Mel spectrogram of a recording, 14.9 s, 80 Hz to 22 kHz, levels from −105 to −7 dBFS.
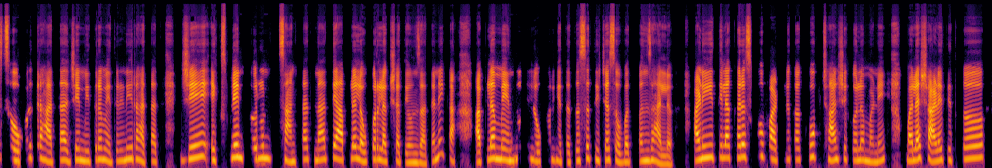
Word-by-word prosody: सोबत 245 +4 -1
राहतात 220 0 +1
जे 230 +3 +1
मी 220 - -2
मित्र-मैत्रिणी 215 +1 -3
राहतात. 205 -3 -3 0.4
जे 250 +3 +6 0.2
एक्सप्लेन 265 +5 +4
करून 255 +1 -1 0.2
सांगतात 195 +5 -1
ना 225 +1 0
ते - - +5
आपलं 240 +2 +4
लवकर 210 +2 +1
लक्षात 200 -3 +1
येऊन 180 0 -4
जातं 175 +6 -4
नाही 320 - -3
का. - - +1 0.4
आपला 230 +7 +5
मेंदू 235 0 +1
ते 250 -3 -13
लवकर 220 +3 -10
घेतं 195 -3 -7
तसं 215 +5 +2
तिच्यासोबत 210 -4 -1
पण 205 +1 -3
झालं. 170 -9 -1 0.3
आणि 255 +5 +5
तिला 270 0 +4
खरंच 275 +1 +4
खूप 295 -1 -5
वाटलं 230 0 +1
का 230 - -1
खूप 285 +1 0
छान 220 -1 +3
शिकवलं 225 -2 -4
म्हणे. 195 +2 -4 0.4
मला 210 +2 +6
शाळेत 215 +2 +5
इतकं 245 +4 0
225 Hz, 165 wpm, -25 LUFS, 205-245 Hz, 0.4 s, जे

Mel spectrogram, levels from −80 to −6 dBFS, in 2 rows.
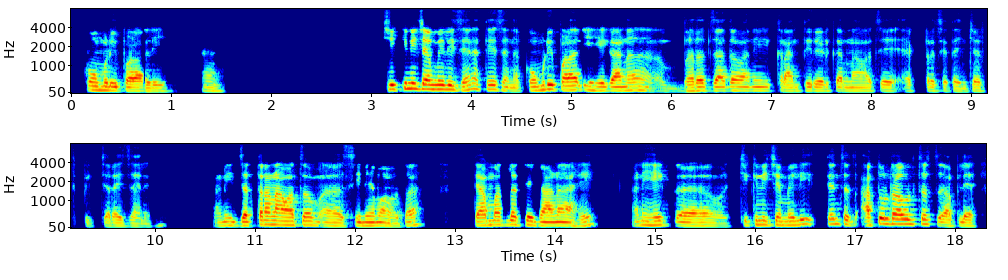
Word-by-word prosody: कोंबडी 135 -3 +2
पळाली. 105 -2 +2 0.4
हं. 110 -1 -9 1.6
चिकनी 185 +4 +4
चमेलीच 155 -4 +5
आहे 135 - +2
ना, 180 - -1
तेच 155 -2 0
आहे 120 - -3
ना. 105 - -5
कोंबडी 135 +6 +3
पळाली 140 0 +3
हे 125 - +3
गाणं 125 -3 0
भरत 110 +3 +2
जाधव 125 +1 +2
आणि 120 0 -3
क्रांती 105 +2 -4
रेडकर 115 0 -2
नावाचे 110 0 -4
अ‍ॅक्ट्रेस 105 +1 -9
आहेत - - -8
त्यांच्यावरती 100 0 -7
पिक्चराईज 105 0 -6
झालंय. 95 -3 -9 0.7
आणि 120 +3 -4
जत्रा 130 +4 +4
नावाचा 140 -1 +4 0.3
अ, - - 0
सिनेमा 115 0 +1
होता. 100 +7 -4 0.6
त्यामधलं 140 +3 +2
ते 140 - +6
गाणं 120 0 +4
आहे 110 +6 -4 0.4
आणि 135 0 -4
हे 135 - +2
एक 140 -2 -5
अ, 110 -3 0 0.2
चिकनी 140 +1 -3
चमेली, 135 +4 0 0.2
त्यांचंच 170 -6 -2
अतुल 135 +8 +3
राहुलचंच, 170 -1 +3
आपल्या 110 0 -2
125 Hz, 145 wpm, -23 LUFS, 110-140 Hz, 1.6 s, ते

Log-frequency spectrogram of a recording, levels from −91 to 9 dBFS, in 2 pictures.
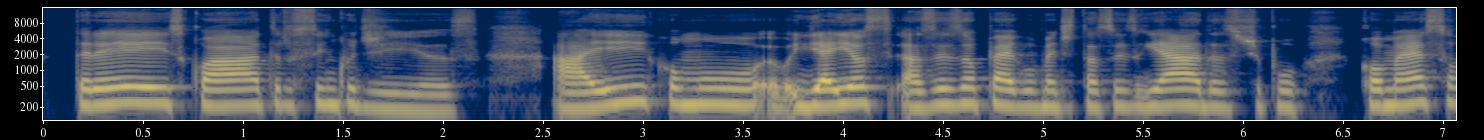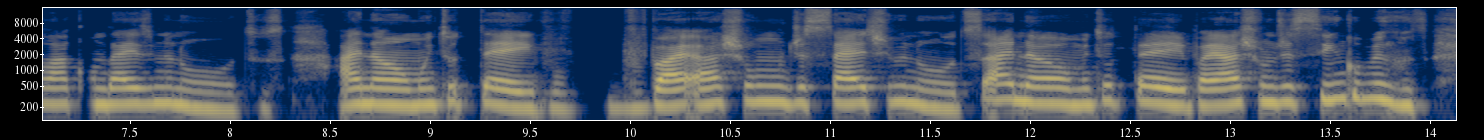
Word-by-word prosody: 3, 240 +1 +4
4, 220 -1 +2
5 225 +2 -5
dias. 180 -4 -8 0.3
Aí, 215 +7 +2
como 230 -2 0
eu - - -2
eu - - 0
e 210 +2 +5
aí 215 +2 +9
eu 240 0 +5
se 240 - -12
às 200 - 0
vezes 225 +1 -1
eu 235 - 0
pego 215 -3 +2
meditações 205 +1 -5
guiadas, 210 -2 +2
tipo, 205 -2 -9 0.3
começo 225 +3 +1
lá 230 0 -3
com 230 0 -10
10 230 0 -1
minutos. 195 -5 -7 0.3
"Ai 225 - +1
não, 225 -2 +1
muito 225 +3 -4
tempo", 200 -6 -2 0.2
v 195 0 -13
vai 215 +1 +4
acho 240 +2 -1
um 255 0 -2
de 240 0 -4
7 240 0 -1
minutos, 200 -7 -6
"Ai 275 - +1
não, 235 -3 +1
muito 225 +4 -4
tempo", 230 -3 0
aí 215 - +4
acho 230 +2 +1
um 250 - 0
de 250 0 -4
5 275 +5 -4
minutos. 245 -7 -2
225 Hz, 190 wpm, -20 LUFS, 210-240 Hz, 0.3 s, aí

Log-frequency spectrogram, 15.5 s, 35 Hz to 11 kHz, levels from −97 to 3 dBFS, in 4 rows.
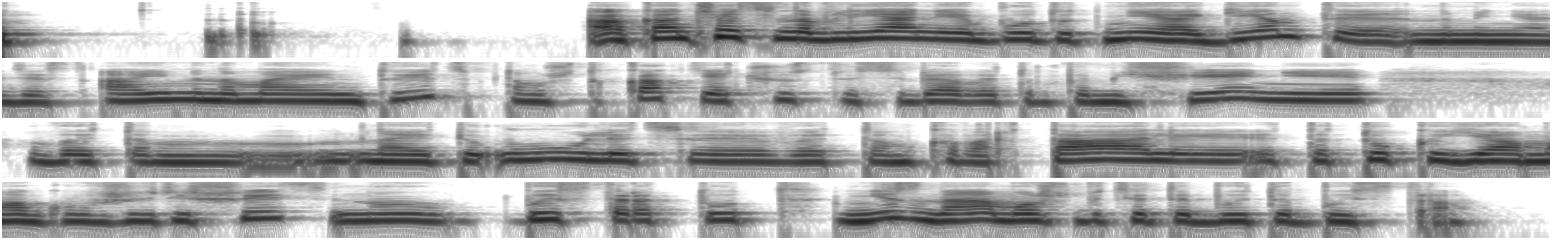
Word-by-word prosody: э, 200 +1 -3 1.3
окончательно 265 +3 +5
влияния 250 -1 +4
будут 225 0 -1
не 240 0 +4
агенты 225 - +2
на 200 0 +1
меня 195 -2 +2
здесь, 180 -1 -5
а 210 +1 -1
именно 225 -1 +3
моя 210 -1 0
интуиция, 240 +11 -3
потому 200 -2 -5
что 185 +3 -18
как 255 -1 -2
я 210 - 0
чувствую 215 -2 -10
себя 195 +2 -3
в - - -7
этом 185 -1 -8
помещении, 220 +4 -1 0.5
в 190 0 -2
этом, 185 0 -3
м, - - -2
на 200 -1 +2
этой 190 +1 -1
улице, 210 -3 0
в 185 - -6
этом 185 0 -3
квартале, 210 +2 +1
это 200 +1 -6
тока 225 +1 -1
я 210 +1 +4
могу 200 -1 +1
уже 195 +1 -2
решить. 260 +6 -3
Ну, 205 -1 -1
быстро 220 -1 0
тут 225 +1 -6
не 205 +4 +3
знаю, 225 -3 +3
может 210 -1 +1
быть, 200 +1 -5
это 205 -1 0
будет 200 +2 -1
и - - +1
быстро. 185 0 -6
210 Hz, 185 wpm, -23 LUFS, 195-225 Hz, 1.3 s, окончательно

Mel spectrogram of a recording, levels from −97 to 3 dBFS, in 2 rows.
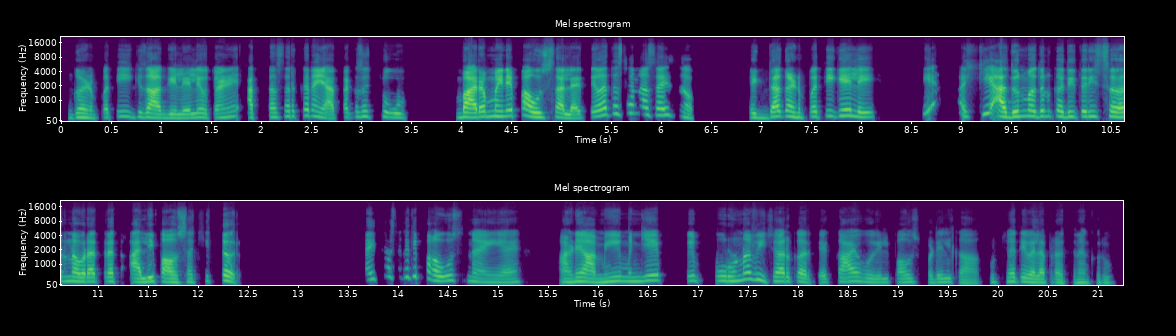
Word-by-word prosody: गणपती 200 +5 -3
जा 195 -3 +8
गेलेले 180 +2 +1
होते 185 -2 -3
आणि 205 +5 +1
आता 210 +1 -2
सारखं 250 +6 -5
नाही. 255 -5 +5
आता 210 - 0
कसं 230 +5 -8
चो 205 -5 -7 0.6
12 220 +1 +10
महिने 255 +2 +5
पाऊस 220 -7 +3
आला 185 -5 +5
आहे. 160 - +1
तेव्हा 265 +6 +3
तसं 370 +3 -6
नसायचं 300 - -1 0.6
एकदा 185 +5 +4
गणपती 235 +2 +1
गेले, 260 -5 +4
की 220 - -13 0.3
अशी 365 - -5
अधून-मधून 250 +2 +3
कधीतरी 240 0 0
सर 220 -1 +3
नवरात्रात 195 -1 +1 0.2
आली 175 +3 +1
पावसाची 170 +3 -1
तर. 235 - +3 1.3
नाहीतर 315 +9 -8
असं 390 -1 -18
कधी 430 +2 -7
पाऊस 240 +1 -2
नाही 170 -5 -6
आहे 155 +2 -8 0.5
आणि 175 +3 -1
आम्ही 180 +2 +1
म्हणजे 205 +4 -3 0.3
ते 230 - -4 0.2
पूर्ण 225 +3 -3
विचार 210 -7 -2
करते, 170 -5 -5
काय 190 +2 -2
होईल 165 -5 -8
पाऊस 165 +1 -8
पडेल 165 +2 -8
का? 135 -3 -9
कुठच्या 180 +3 -8
देवाला 165 -5 -2
प्रार्थना 145 0 -9
करू? 140 -1 -14
205 Hz, 150 wpm, -23 LUFS, 175-240 Hz, 1.3 s, 12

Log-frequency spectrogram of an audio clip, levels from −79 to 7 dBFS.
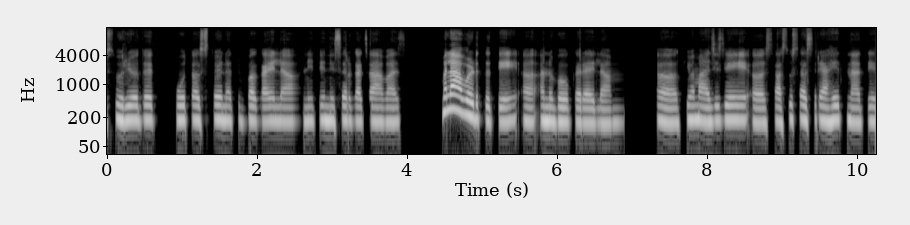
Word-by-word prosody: सूर्योदय 180 +1 +1 0.3
होत 180 0 0
असतोय 180 +1 0
ना, 175 -1 +1
ते 170 0 -12
बघायला 170 0 0 0.2
आणि 170 0 -2
ते 180 - -1
निसर्गाचा 175 0 -1
आवाज 165 0 -2 0.6
मला 300 +3 +8
आवडतं 200 -9 +3
ते 165 -1 +1 0.2
अ, 170 -2 -1
अनुभव 170 -1 +2
करायला. 155 -1 -1 0.6
अ, 180 - -2 0.3
किंवा 185 -1 0
माझे 170 +1 0
जे 180 0 +1
अ, 160 -1 0
सासू-सासरे 180 +2 -3
आहेत 175 +1 +3
ना, 165 -2 0
ते 170 +1 -4
175 Hz, 145 wpm, -21 LUFS, 165-180 Hz, 0.6 s, मला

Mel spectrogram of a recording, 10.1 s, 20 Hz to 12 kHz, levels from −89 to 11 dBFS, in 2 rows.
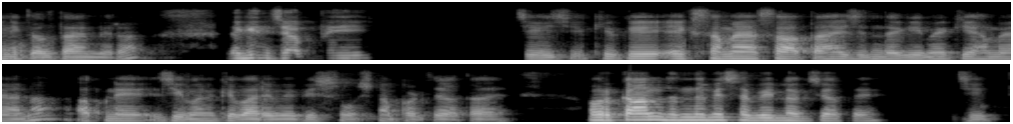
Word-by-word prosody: निकलता 110 -3 -3
है 110 - -1
मेरा 100 -1 -7 0.5
लेक़िन 150 +1 0
जब 150 0 -2
भी 155 0 -7 0.8
जी, 115 -2 -5
जी 110 - -12
क्योंकि 125 0 -4 0.2
एक 130 - -3
समय 130 -1 +1
ऐसा 130 0 +2
आता 115 -1 0
है 120 - -2
ज़िंदगी 115 0 -4
में 120 +1 -4
कि 120 - -6
हमें 115 0 -5
है 110 - -3
ना 190 +4 -6
अपने 120 -1 -3
जीवन 115 0 -4
के - - -4
बारे 110 -1 +2
में 105 0 -3
भी 110 - -7
सोचना 105 - -8
पड़ - - -7
जाता 105 -1 -4
है। 100 - -17 0.4
और 155 -1 +9
काम 180 0 +11
धंधे 160 0 +5
में 165 - +5
सभी 150 -2 +3
लग 135 -2 0
जाते 125 -2 -4
हैं। 125 +3 -11 0.4
जी, - - -9
120 Hz, 230 wpm, -25 LUFS, 110-145 Hz, 0.8 s, काम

